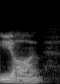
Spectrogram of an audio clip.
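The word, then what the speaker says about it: AEON: Again, AON is spelled AE O N. So everybody pronounces the A, but it's really eon.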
